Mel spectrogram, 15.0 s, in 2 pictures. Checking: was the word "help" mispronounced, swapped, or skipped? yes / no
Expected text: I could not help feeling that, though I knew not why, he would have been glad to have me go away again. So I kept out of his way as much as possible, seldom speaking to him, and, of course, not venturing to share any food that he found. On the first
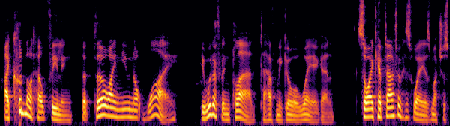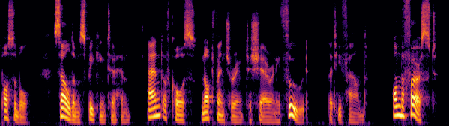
no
